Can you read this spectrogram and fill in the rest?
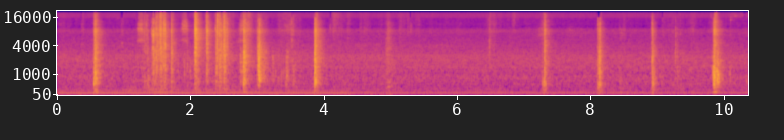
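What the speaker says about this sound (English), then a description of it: "I'm going to shuffle them one more time." Tarot cards shuffle in a quick flurry of crisp riffling snaps early on, then a few separate card taps and flicks spaced out, close and distinct over a steady low hum.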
